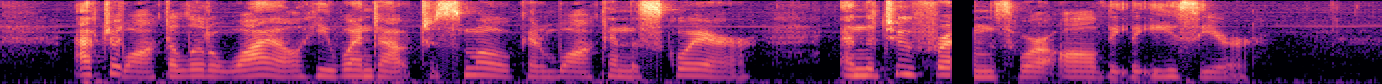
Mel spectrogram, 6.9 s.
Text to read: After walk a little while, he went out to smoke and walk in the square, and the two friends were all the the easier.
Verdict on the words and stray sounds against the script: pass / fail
fail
